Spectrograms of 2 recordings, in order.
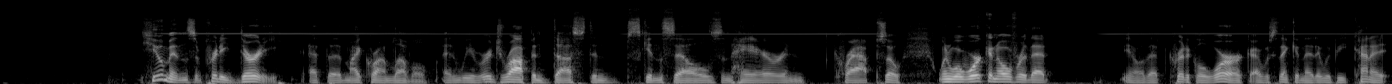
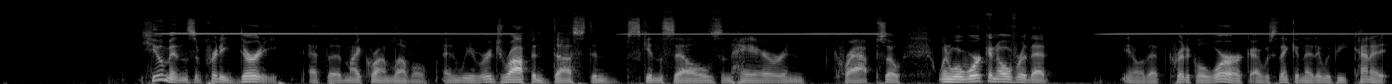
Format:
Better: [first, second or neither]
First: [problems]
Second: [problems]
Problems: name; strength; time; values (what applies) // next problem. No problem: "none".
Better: first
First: high-pitched whine; faint; from 1.5 to 5 s, from 6 to 9 s and from 11 s on; 4 kHz, 25 dB below the speech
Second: high-pitched whine; loud; from 1.5 to 5 s, from 6 to 9 s and from 11 s on; 4 kHz, 7 dB below the speech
